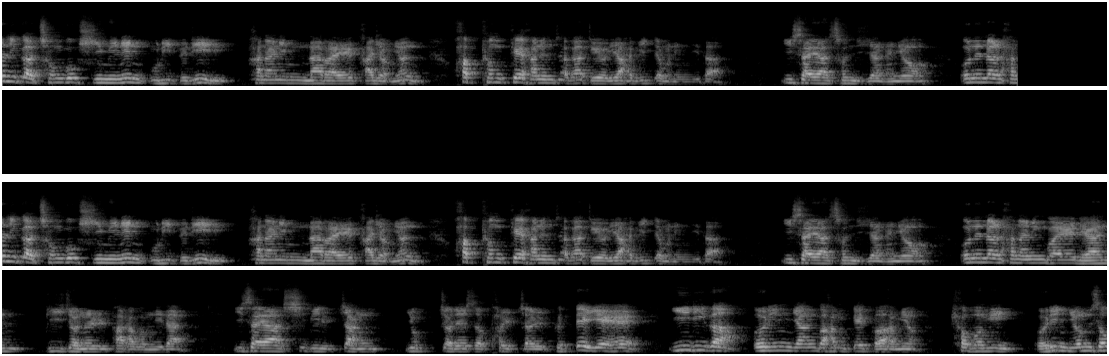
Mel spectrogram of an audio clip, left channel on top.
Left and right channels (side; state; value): left; drops out; at 10.2 s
